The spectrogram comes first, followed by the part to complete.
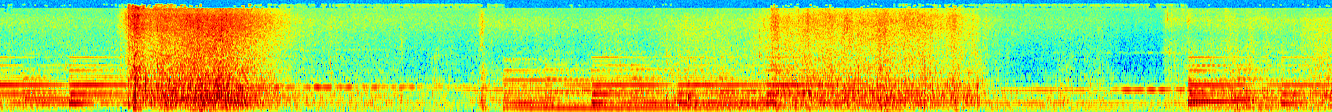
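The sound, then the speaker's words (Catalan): Ocean waves roll in and break on the shore in a few slow, hissing surges, layered under a steady, sustained musical drone of held tones. “Ves seguint les onades, ves seguint la teva respiració i penetra en el continu de la calma.”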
